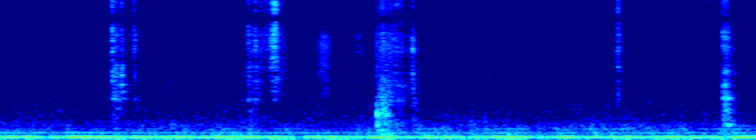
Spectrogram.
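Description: Faint clicks and scratches of thin copper wire as it is pulled through and against the coils of a wire-wrapped cuff: four soft ticks spread over a few seconds, over a low steady hum.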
